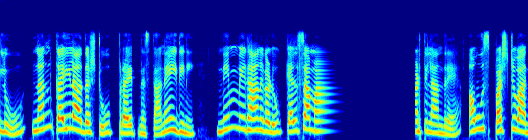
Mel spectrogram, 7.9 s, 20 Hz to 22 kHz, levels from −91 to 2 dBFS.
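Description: A call audio freeze runs from 4.75 to 6.25 s, just after "ಇದೀನಿ ನಿಮ್ ವಿಧಾನಗಳು ಕೆಲ್ಸ". The likely cause is packets stalling in transit so the jitter buffer ran dry. The receiver stretches the last sound into a brief fading buzz, then about 1.1 s of silence, inserting roughly 1.5 s in total. The speech resumes intact with "ಅಂದ್ರೆ ಅವು ಸ್ಪಷ್ಟವಾಗಿ", nothing lost but everything after it arriving later. The band-limited call sound tops out near 8 kHz.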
